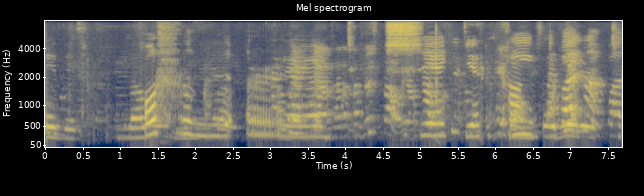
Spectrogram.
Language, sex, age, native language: Icelandic, male, 9, Icelandic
